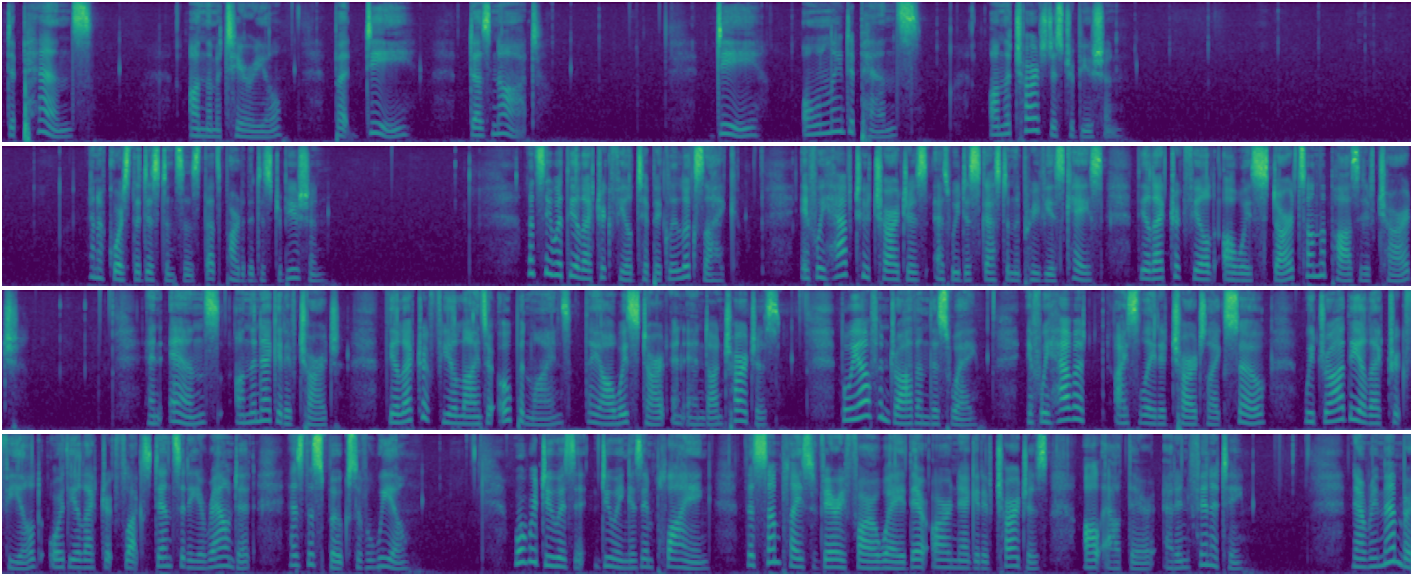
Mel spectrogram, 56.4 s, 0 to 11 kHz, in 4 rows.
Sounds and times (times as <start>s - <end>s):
Speech: 0.0s - 1.0s, 1.9s - 2.8s, 3.4s - 4.1s, 4.7s - 5.4s, 7.2s - 9.2s, 9.9s - 11.2s, 15.0s - 17.3s, 19.4s - 21.5s, 22.1s - 28.4s, 29.6s - 36.0s, 36.6s - 46.4s, 47.4s - 54.8s, 55.8s - 56.3s.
